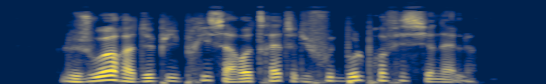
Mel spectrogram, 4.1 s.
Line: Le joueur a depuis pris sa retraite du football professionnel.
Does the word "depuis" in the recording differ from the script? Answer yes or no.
no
